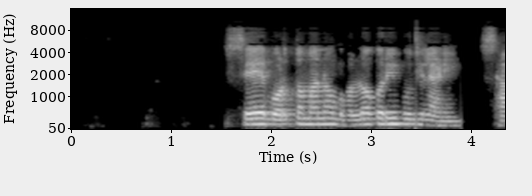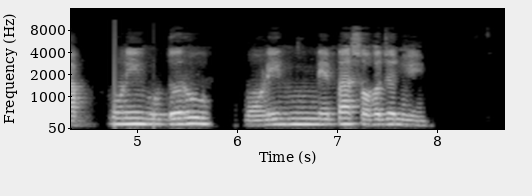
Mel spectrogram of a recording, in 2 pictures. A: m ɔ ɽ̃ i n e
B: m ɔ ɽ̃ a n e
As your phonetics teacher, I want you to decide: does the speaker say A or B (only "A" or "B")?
A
